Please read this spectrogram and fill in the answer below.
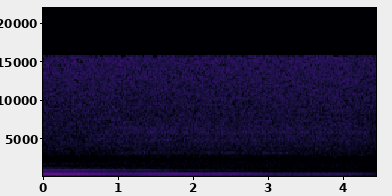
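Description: Final chord of an acoustic guitar left to ring out, its strings sustaining and slowly fading away with no new strum.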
